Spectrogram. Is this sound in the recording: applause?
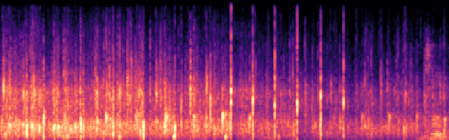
yes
